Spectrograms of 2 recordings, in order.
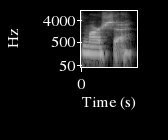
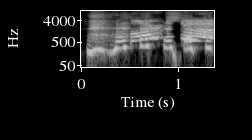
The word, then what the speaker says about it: Marcia: And let me just share with you because my name is spelled exactly how you're pronouncing it. But my mother pronounced it as Marsha. Marsha.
